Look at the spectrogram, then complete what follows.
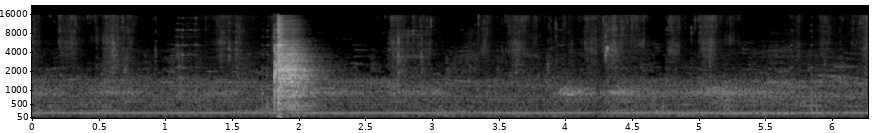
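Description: A hand squishing and mixing rice with curry on a plate, with soft wet squelches and light taps against the plate, and one sharp, loud tap about two seconds in.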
